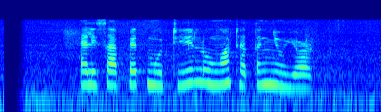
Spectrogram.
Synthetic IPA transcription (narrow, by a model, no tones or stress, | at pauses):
ʔelisab̥ɛt̪̚muɖ̪̥i̤luŋɔɖ̥ä̤t̪əŋɲujɔrk̚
